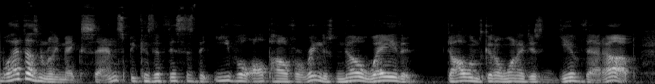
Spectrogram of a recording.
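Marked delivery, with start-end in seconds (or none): none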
